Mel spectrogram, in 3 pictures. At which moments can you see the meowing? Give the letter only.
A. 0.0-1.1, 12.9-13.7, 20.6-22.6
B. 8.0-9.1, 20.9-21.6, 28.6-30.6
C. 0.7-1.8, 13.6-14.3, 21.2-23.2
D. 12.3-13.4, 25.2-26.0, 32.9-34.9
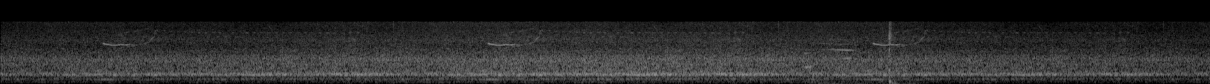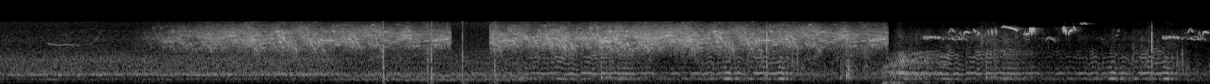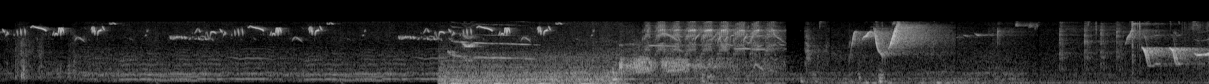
B.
